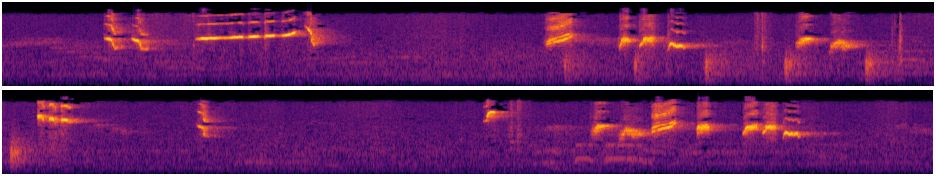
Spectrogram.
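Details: Oriental magpie-robin singing a lure song intended to make another bird sing and fan its tail. Scattered bright whistles, abrupt chirps and rapid twittering phrases are separated by short silences, with a faint low hum behind.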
